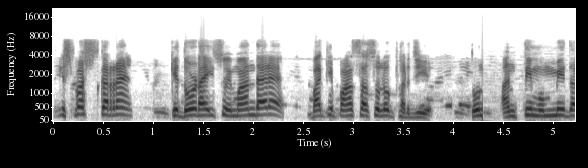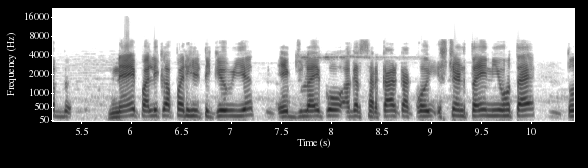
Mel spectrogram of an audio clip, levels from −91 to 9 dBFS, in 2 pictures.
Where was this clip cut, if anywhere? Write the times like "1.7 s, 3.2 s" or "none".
4.3 s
